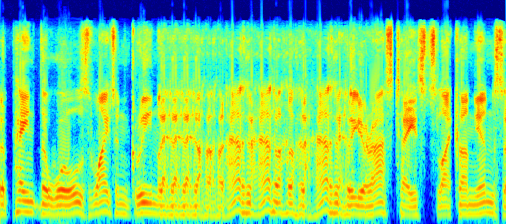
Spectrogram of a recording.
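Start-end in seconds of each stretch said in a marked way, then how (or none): 1.6-3.5 breathy mock villain cackle; hammed-up wicked laugh; evil cackle. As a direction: cackle like a gleeful cartoon villain. Cackling over his own villain boast.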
